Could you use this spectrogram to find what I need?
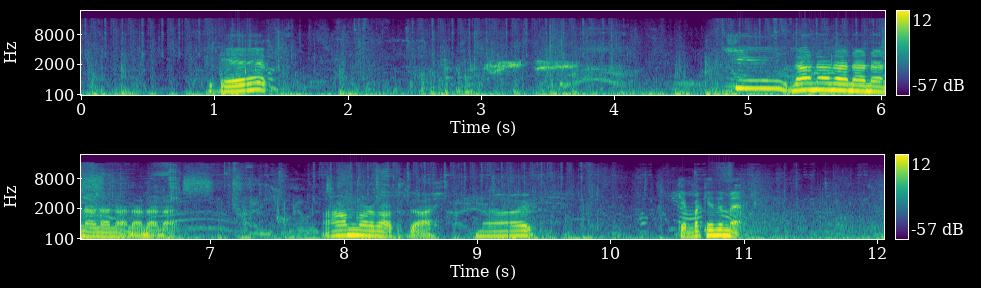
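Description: A young woman speaks with animation, close to a microphone.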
